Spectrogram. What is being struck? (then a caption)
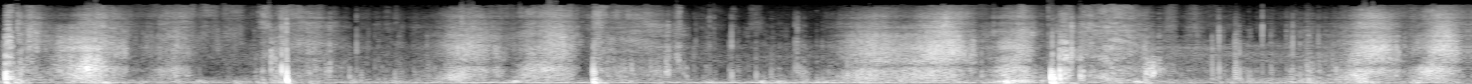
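Cornstarch powder. A bare hand presses into a tray of loose white cornstarch and squeezes a fistful into a compacted clump. The powder gives off soft, repeated squeaky crunches in swelling bursts, broken by a few sharp clicks, over a faint low steady hum.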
